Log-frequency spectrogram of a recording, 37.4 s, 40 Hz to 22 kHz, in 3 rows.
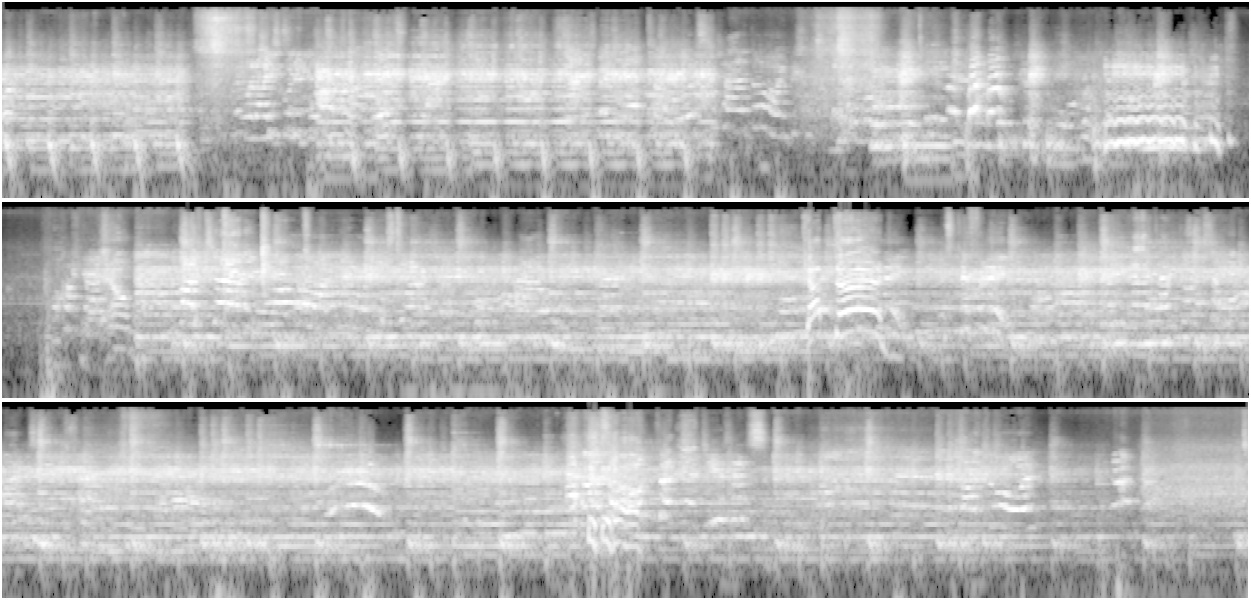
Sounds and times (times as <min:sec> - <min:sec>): Music: 0:00.0 - 0:37.4.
